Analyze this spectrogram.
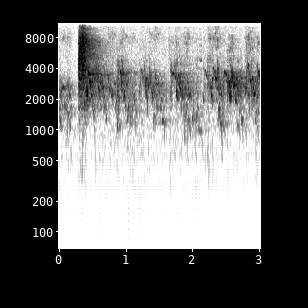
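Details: Several pet budgies: one loud, sharp squawk opens, followed by softer continuous buzzy chattering and chirps from the group.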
